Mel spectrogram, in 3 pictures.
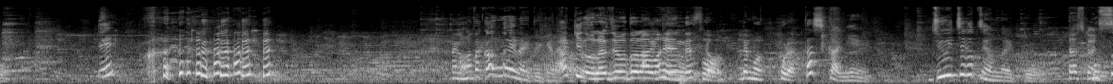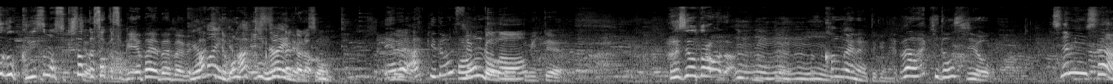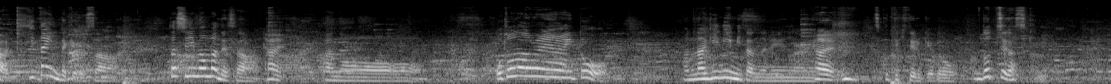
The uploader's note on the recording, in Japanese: バイト先で生牡蠣を食べながら収録してみた。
